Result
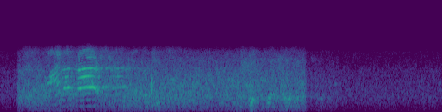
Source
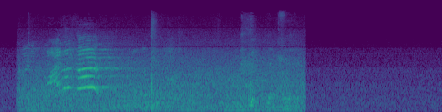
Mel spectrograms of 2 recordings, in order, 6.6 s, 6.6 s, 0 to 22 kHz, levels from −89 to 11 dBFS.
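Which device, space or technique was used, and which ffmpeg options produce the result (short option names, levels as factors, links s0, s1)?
satellite phone: -af "highpass=400,lowpass=3400,aecho=1:1:488:0.141,volume=0.794" -ar 8000 -c:a libopencore_amrnb -b:a 6700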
